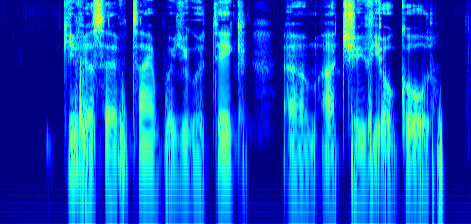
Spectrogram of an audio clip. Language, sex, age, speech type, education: Nigerian Pidgin, male, 30-45, spontaneous, tertiary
